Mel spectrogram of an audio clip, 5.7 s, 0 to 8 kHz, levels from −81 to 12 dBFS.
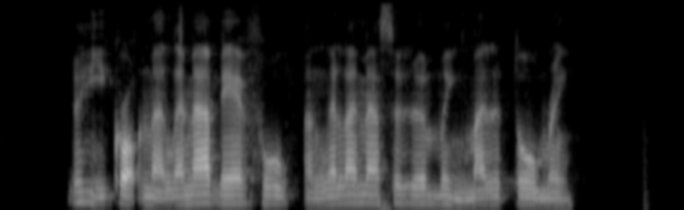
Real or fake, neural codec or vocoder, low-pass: fake; codec, 24 kHz, 0.9 kbps, WavTokenizer, small release; 7.2 kHz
